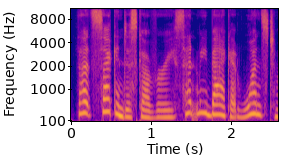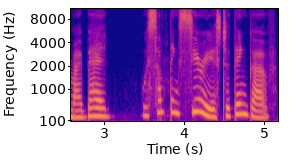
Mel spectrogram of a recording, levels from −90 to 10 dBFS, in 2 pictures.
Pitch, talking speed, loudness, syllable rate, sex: 250 Hz, 185 wpm, -18 LUFS, 5.2 syllables/s, female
